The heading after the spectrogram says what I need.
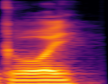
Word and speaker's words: Goey: They relied a lot from De Goey with 25 touches. Houston off half back. Huh? Is that how you normally say it? De Goey?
